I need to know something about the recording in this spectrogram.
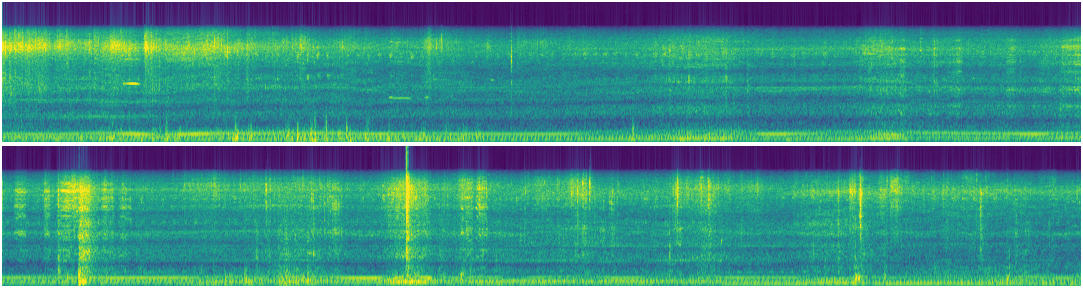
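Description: Willys pickup rock crawler's engine running at low speed as the truck crawls over rocks, its pitch stepping up and down with the throttle. Two sharp knocks stand out, one a little past the middle and one about five seconds later.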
